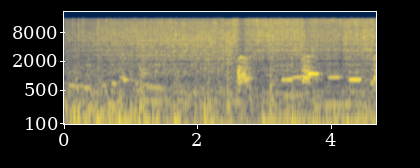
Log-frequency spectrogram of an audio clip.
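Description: Glass noodles, ham and snow peas sizzling in a hot frying pan as yakiniku sauce is poured in and the mix is stirred with chopsticks. A dog barks twice in the second half.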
